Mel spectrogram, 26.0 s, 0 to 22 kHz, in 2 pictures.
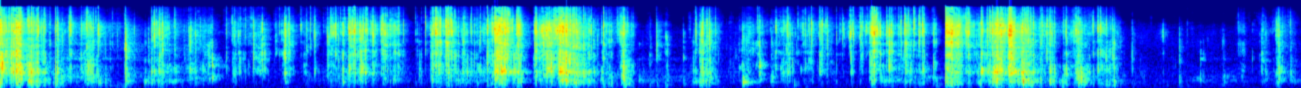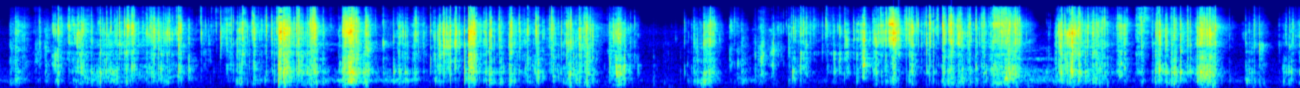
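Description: Foil wrappers of 2021 Bowman's Best baseball card packs crinkling and tearing as they are opened by hand, in bursts with a short pause about eleven seconds in.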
